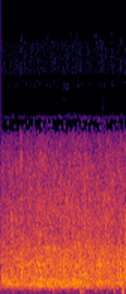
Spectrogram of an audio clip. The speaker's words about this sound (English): Can we get an applause for the finalists, please? Can we get an applause for the fucking finalist?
